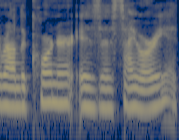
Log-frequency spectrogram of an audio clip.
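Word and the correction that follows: saori: I think that's how you say it. – Sorori. – Sorori. – Mm-hmm. Weaving. – Oh, that's a word that does not pronounce like it's written.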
